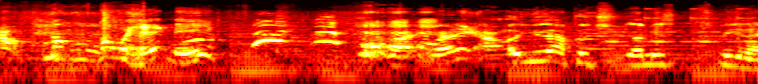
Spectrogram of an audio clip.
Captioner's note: laughs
